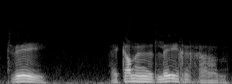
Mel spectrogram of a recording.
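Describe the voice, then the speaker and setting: A man's voice: medium pitch, animated, measured pace, no room sound, natural voice. Man acting a bitter activist, muffled recording. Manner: sardonic, accusing. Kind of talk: Dutch radio play acting. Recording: dull, lo-fi radio recording.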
